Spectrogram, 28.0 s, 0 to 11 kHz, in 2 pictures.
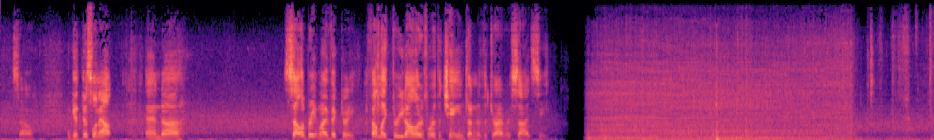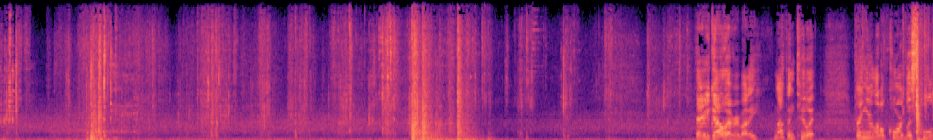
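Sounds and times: knocks and clunks: 13.9 - 16.3, 19.7 - 21.9, 27.6 - 28.0.

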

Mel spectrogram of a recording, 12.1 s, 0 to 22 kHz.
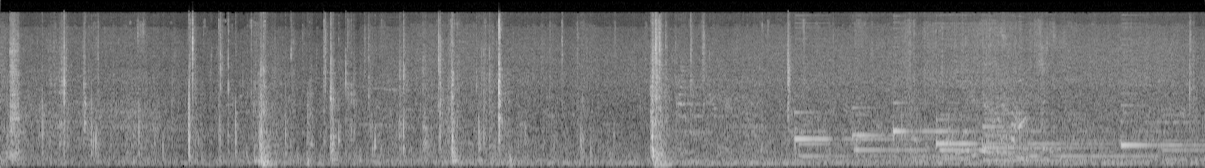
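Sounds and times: car door slamming: 6.5 - 6.8.

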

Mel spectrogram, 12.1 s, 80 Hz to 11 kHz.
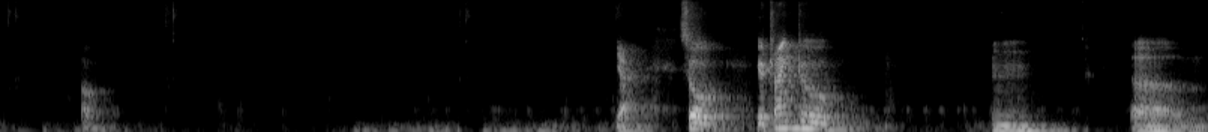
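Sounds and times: faint computer mouse clicks: 0.0 - 0.3, 1.6 - 1.9, 4.4 - 4.9.

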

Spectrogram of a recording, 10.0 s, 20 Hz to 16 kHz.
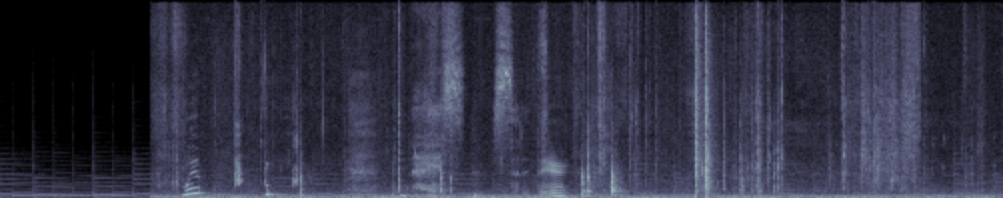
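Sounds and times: soft background music: 0.0 - 10.0
packaging rustling: 5.8 - 10.0.

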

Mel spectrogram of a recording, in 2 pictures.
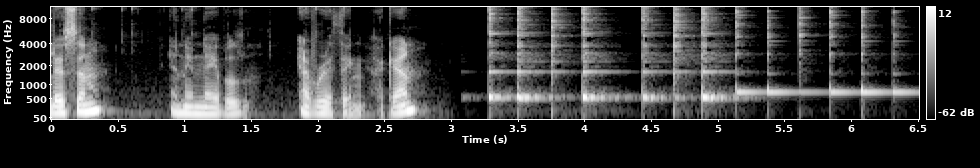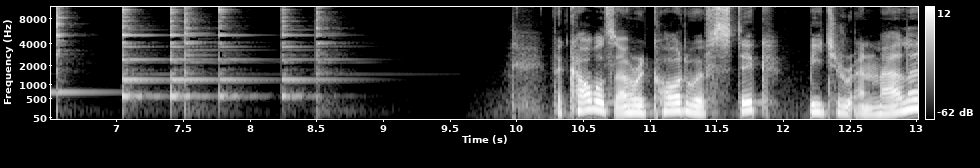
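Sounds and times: cowbells struck rhythmically: 3.2 - 9.1.

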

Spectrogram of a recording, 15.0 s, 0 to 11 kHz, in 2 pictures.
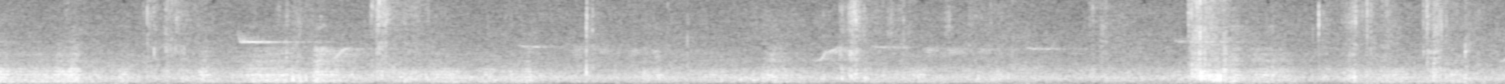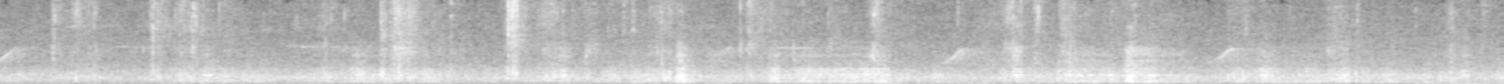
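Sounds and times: footsteps on grass and leaves: 0.0 - 15.0.

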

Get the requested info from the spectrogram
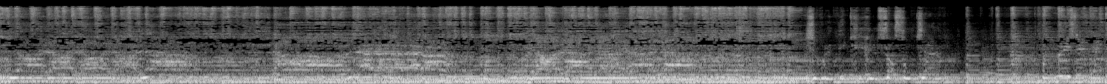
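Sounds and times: acoustic guitars strummed hard: 0.0 - 11.0
drums: 0.0 - 11.0.

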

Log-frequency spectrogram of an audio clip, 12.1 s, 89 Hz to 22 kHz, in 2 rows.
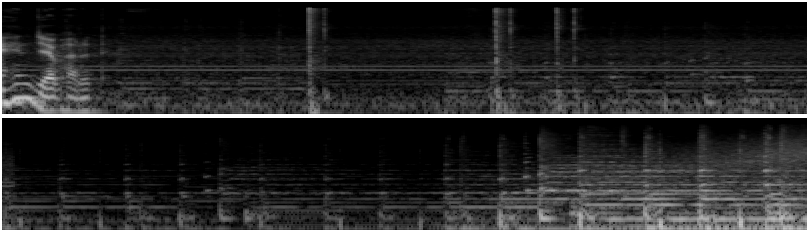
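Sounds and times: background music: 0.0 - 12.0
sharp clicks: 2.1 - 2.5, 3.6 - 4.5.

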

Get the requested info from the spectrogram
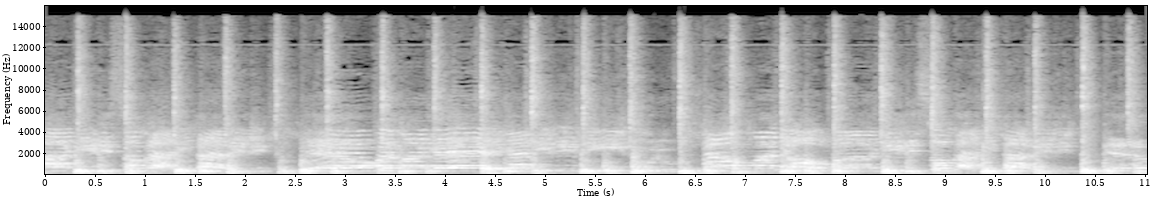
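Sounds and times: hand percussion strokes: 0.0 - 11.0
woman and man singing: 0.0 - 11.0.

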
